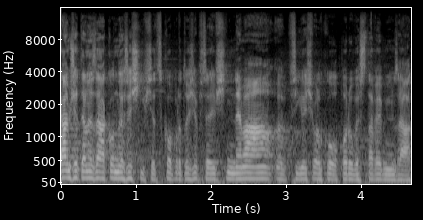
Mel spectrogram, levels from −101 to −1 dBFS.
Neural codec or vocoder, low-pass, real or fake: none; 14.4 kHz; real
